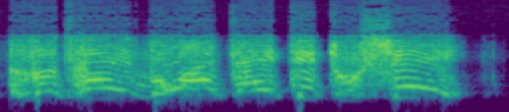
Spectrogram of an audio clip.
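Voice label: right wing, mood medium, French; War Thunder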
